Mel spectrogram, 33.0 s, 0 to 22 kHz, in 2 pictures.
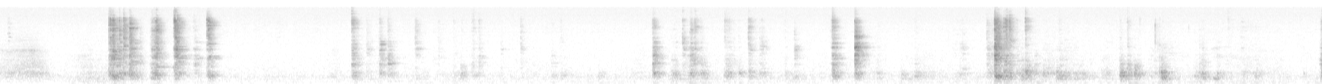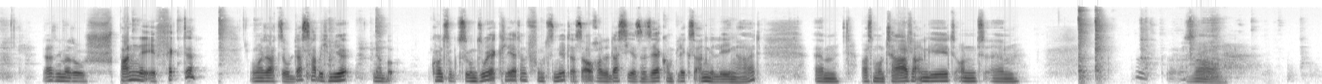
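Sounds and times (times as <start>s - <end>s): sheet metal parts clicking: 1.3s - 2.8s, 4.3s - 7.2s, 8.1s - 15.2s.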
